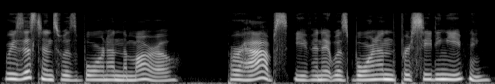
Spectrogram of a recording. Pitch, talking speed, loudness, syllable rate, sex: 215 Hz, 180 wpm, -16 LUFS, 5.7 syllables/s, female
